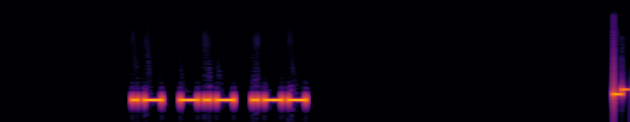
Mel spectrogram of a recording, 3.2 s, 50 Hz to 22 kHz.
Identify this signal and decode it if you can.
Morse code, heard as a keyed tone, about 40 wpm, 700 Hz. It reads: AKW
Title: USA Call Sign Postfixes - 3 Letters 40wpm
